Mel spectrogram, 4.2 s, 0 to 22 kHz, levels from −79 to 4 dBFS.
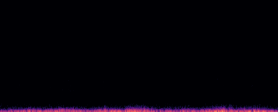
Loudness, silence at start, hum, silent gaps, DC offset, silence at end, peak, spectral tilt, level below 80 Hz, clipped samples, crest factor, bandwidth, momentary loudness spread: -45 LUFS; 0 s; none; none; under 0.1%; 0 s; -18 dBFS; -8 dB/octave; -36 dBFS; under 0.1%; 14 dB; 1 kHz; 10 LU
